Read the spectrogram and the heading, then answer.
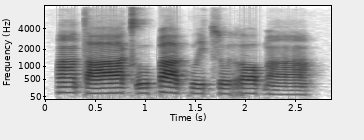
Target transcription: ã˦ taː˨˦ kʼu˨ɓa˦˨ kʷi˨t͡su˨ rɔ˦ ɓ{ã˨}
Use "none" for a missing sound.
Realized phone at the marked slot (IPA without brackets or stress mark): ã˨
